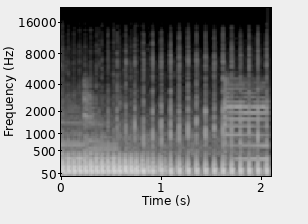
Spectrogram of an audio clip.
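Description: Royal Enfield Bullet 350 single-cylinder engine thumping in a fast, even beat, the Bullet's familiar "dug dug" exhaust note. A guitar chord from the advert's music comes in near the end.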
